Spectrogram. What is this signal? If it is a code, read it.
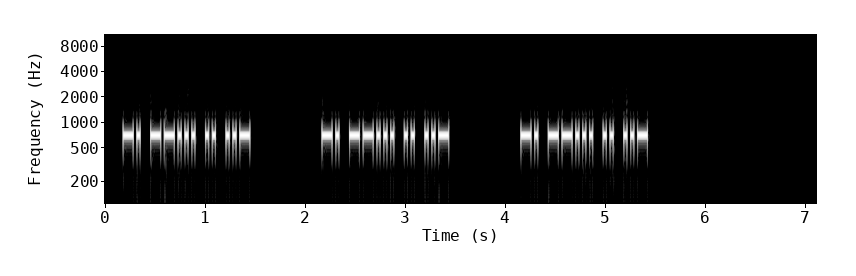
Morse code, heard as a keyed tone, about 36 wpm, 700 Hz. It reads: N7IU N7IU N7IU
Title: USA Call Signs - 4 Characters - Repeated 3x - 35wpm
